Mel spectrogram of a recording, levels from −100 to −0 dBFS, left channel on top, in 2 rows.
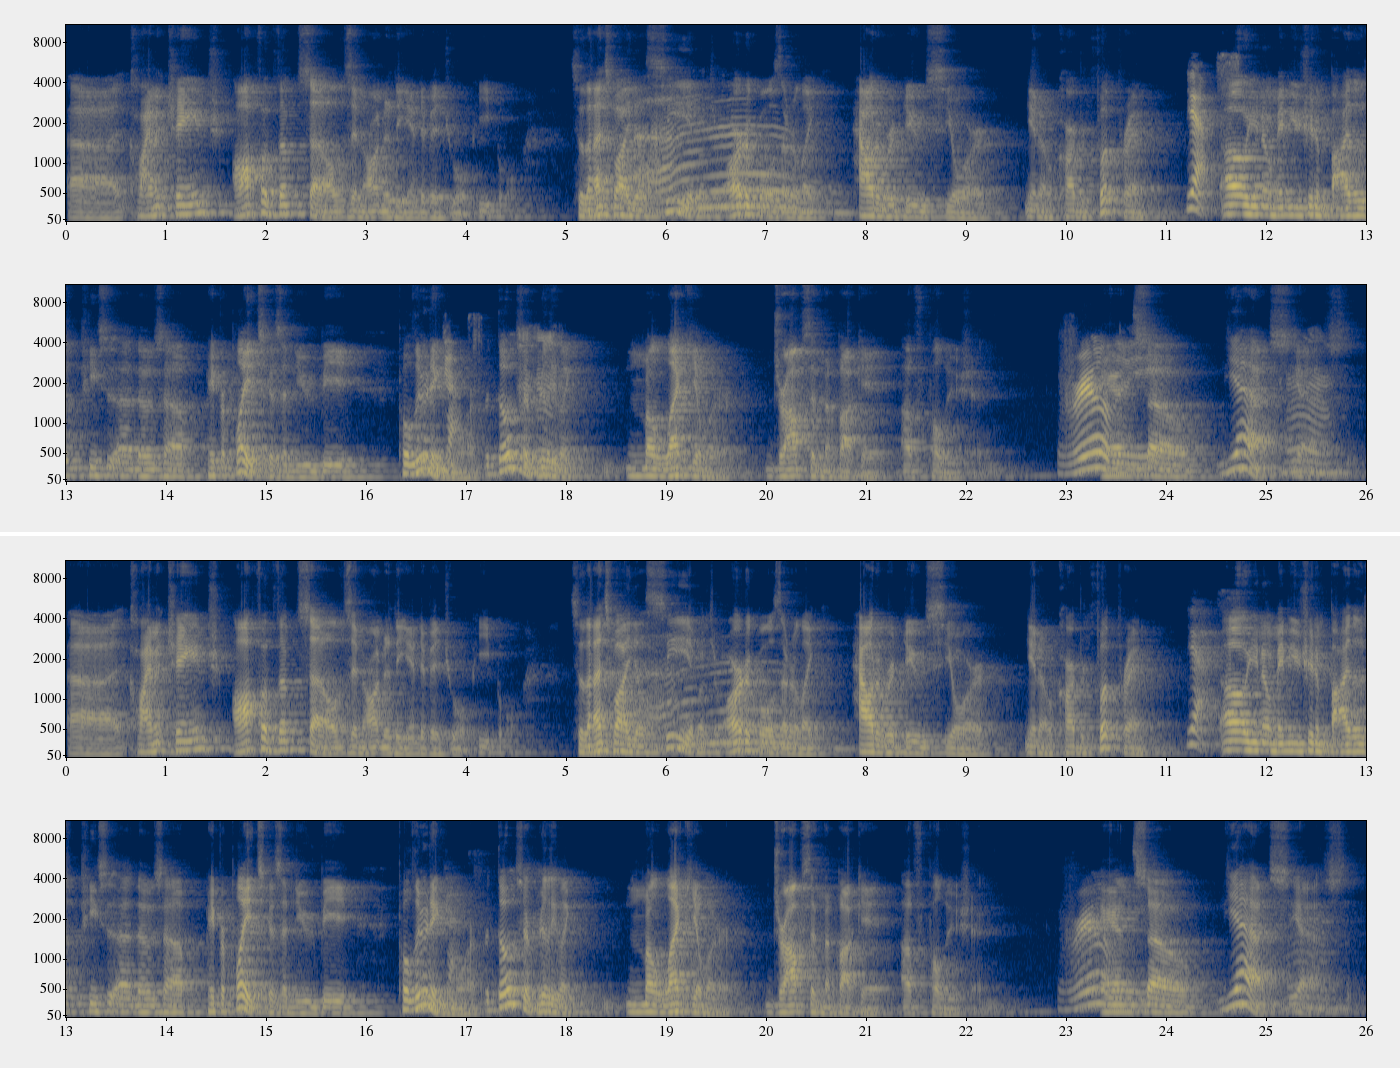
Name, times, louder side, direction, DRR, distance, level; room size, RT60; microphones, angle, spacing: voice 1, 0.0-4.2 5.1-7.5 7.9-9.2 9.6-10.8 11.5-15.8 16.4-18.0 18.4-19.6 20.0-22.3 23.3-25.7, right 1 dB, 20° right, 6 dB, 0.6 m, -34 dB
voice 2, 5.7-7.9 11.2-11.6 16.8-17.0 17.5-18.0 22.9-24.0 25.2-25.8, left 7 dB, 75° left, 13 dB, 0.4 m, -37 dB
7.2 x 6.2 x 4.1 m, 0.98 s
head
